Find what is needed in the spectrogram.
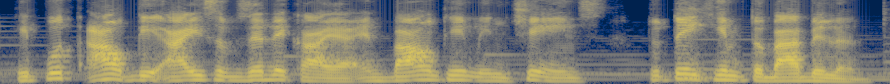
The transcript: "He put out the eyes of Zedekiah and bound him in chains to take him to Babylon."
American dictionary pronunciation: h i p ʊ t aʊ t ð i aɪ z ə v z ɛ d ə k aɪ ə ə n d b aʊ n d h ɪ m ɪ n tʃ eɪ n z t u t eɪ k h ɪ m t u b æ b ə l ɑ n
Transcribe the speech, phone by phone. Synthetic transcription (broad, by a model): h i p ʊ t aʊ t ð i aɪ s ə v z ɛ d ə k aɪ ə ə n d b aʊ n d h ɪ m ɪ n tʃ eɪ n s t u t eɪ k h ɪ m t u b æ b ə l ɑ n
